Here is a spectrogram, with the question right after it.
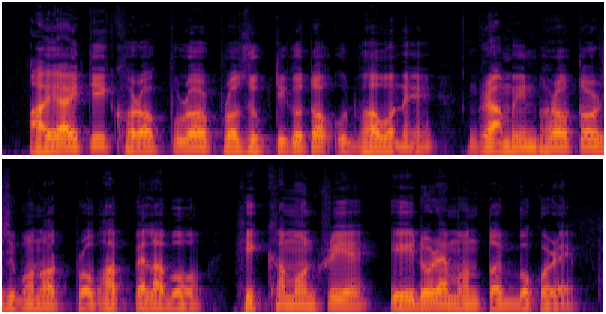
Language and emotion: Assamese, neutral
